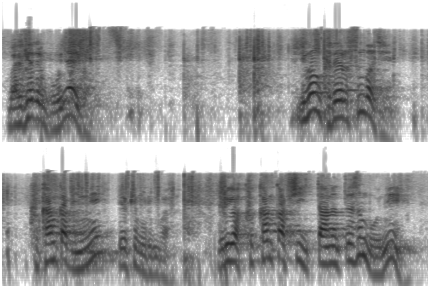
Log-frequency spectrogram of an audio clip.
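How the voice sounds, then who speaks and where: A man teaching high school math in a classroom, bluntly ranting and quizzing students with repeated prompts. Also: very animated, brisk, long pauses, background noise. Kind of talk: classroom lecture. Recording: echoey classroom, dull lo-fi sound.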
